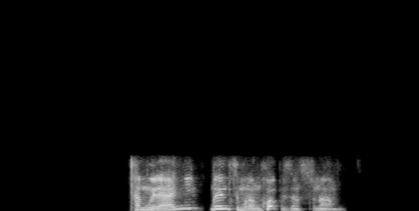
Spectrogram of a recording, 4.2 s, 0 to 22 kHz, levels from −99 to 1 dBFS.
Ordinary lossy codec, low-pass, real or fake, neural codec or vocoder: Opus, 16 kbps; 5.4 kHz; real; none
